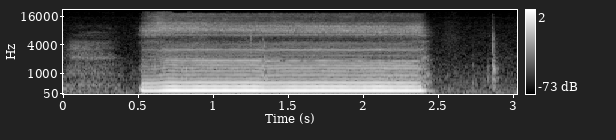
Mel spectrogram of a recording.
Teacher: It's almost like you're holding an invisible ball of air on your tongue when you make the sounds S and Z. But the difference is your voice is on for the stretchy Z consonant sound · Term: voice on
